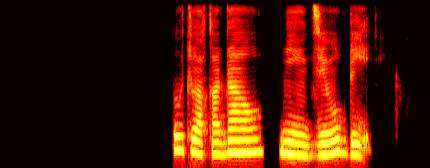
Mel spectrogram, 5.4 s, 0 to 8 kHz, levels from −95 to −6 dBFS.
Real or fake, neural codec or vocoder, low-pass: fake; codec, 44.1 kHz, 3.4 kbps, Pupu-Codec; 7.2 kHz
